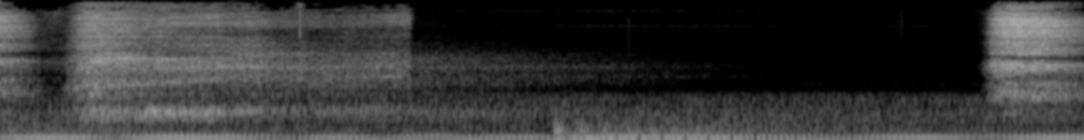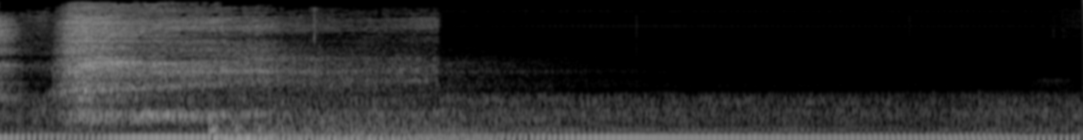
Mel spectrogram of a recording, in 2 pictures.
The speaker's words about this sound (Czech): To, co jsem předpokládal, že byla Kelsey, teď vydávalo namáhavý a chraptivý dech.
